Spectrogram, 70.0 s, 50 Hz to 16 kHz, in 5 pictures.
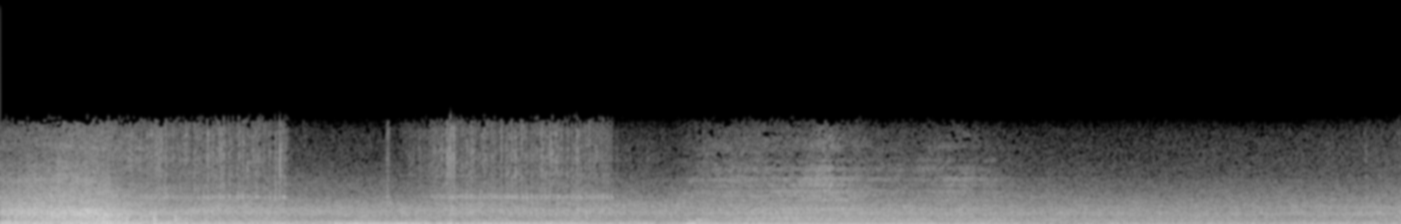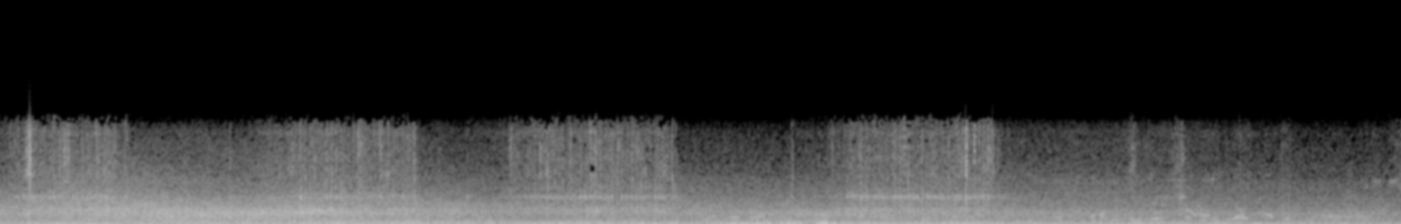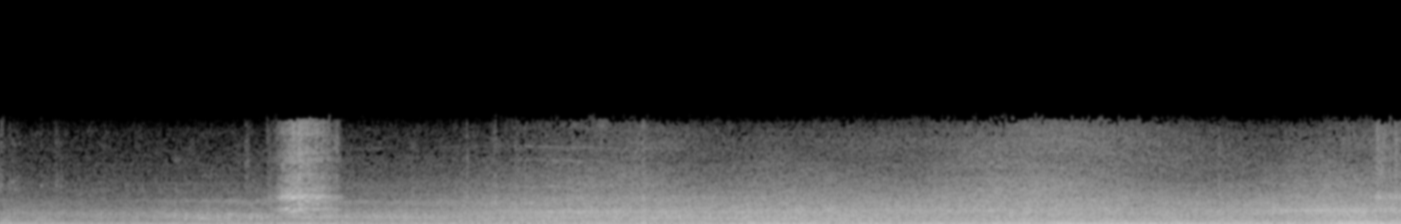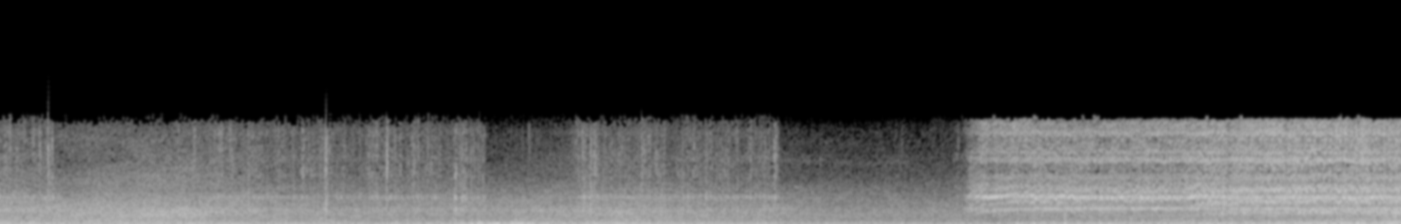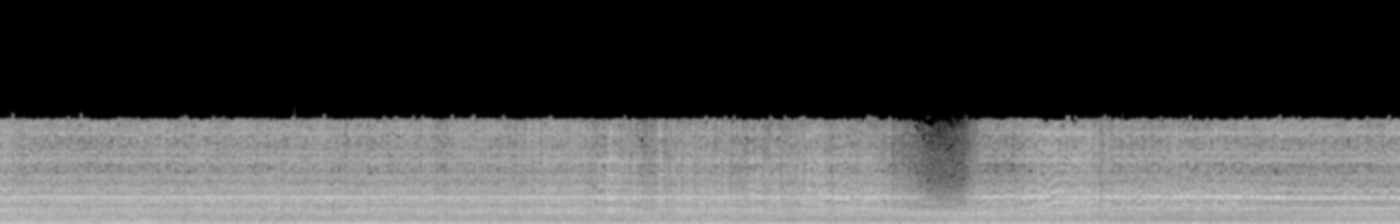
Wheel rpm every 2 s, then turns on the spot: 10, 20, 20, 10, 0, 0, 0, 20, 30, 10, 20, 20, 0, 0, 0, 10, 0, 0, 0, 0, 0, 10, 30, 20, 30, 10, 140, 220, 240, 230, 230, 230, 120, 180, 170.
0-8 14-24 44-46 48-50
